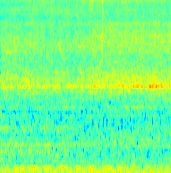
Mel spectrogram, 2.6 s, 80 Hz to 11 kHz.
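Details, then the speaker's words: 1977 Cadillac Coupe DeVille, carbureted, 44,000 miles, just after a cold start with choke on and fast idle raised: steady, even, slightly high idle, smooth low rumble with no knocks or misses. Normal. "check this out runs beautiful of course the rpm is slightly higher because it is a carbureted vehicle the choke is on and the throttle is bumped up a little"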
